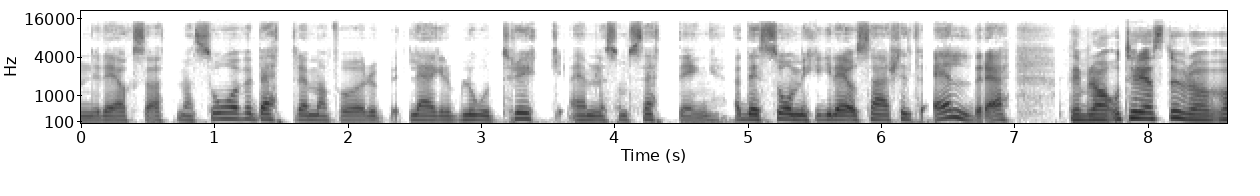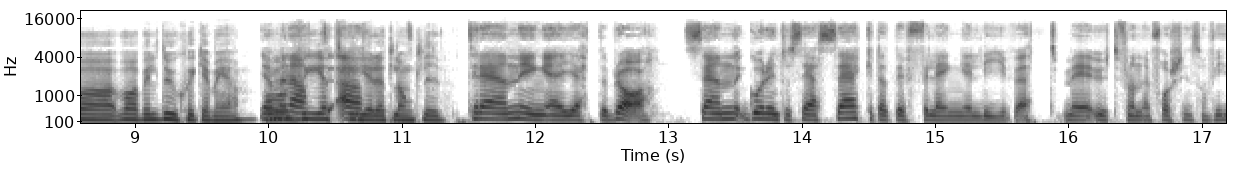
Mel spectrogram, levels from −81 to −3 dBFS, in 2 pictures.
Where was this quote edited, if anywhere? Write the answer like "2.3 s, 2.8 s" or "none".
3.7 s, 7.3 s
